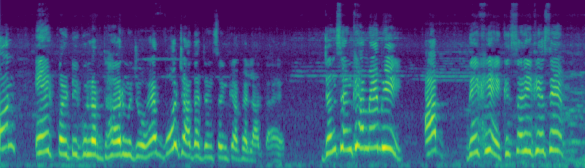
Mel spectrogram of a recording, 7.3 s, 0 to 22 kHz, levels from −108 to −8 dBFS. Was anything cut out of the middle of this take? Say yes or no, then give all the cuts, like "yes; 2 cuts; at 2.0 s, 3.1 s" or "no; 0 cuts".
no; 0 cuts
